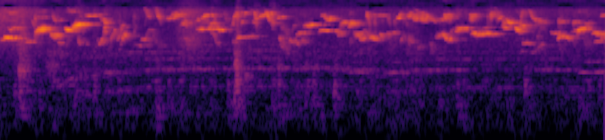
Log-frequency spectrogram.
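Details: Pied bushchat (decu) in vigorous, continuous song: a dense stream of high, quick chirps and short trilled whistles, tumbling together without pause over nine seconds.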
